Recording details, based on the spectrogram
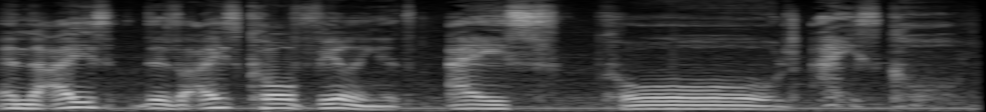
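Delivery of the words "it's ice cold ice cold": drawn-out, chilling whisper; slow dramatic whisper for suspense; eerie hush. Retold or imitated. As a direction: stretch it out, fading into a whisper. Dramatizing the icy feeling.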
